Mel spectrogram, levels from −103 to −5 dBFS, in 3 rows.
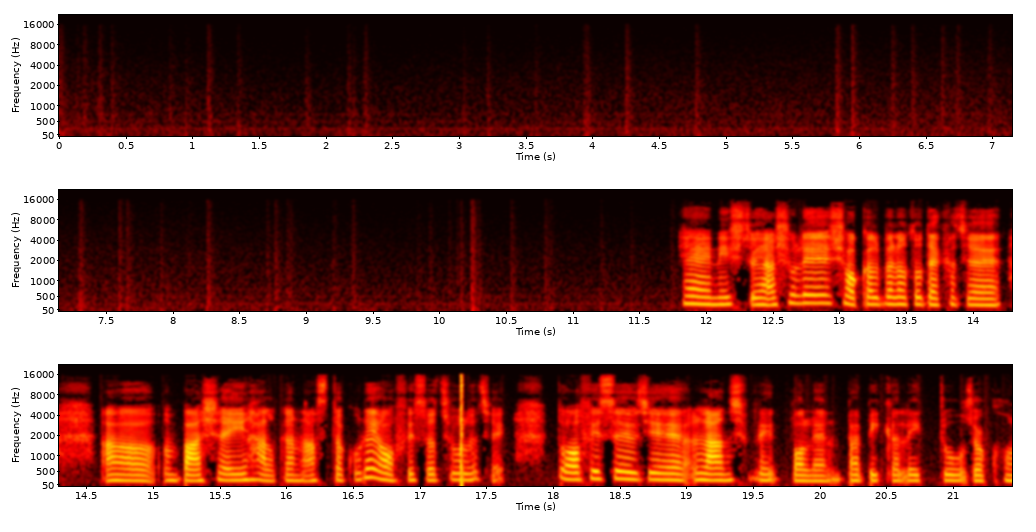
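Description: At 17.31 s the speech is interrupted by an uninitialised buffer: a 10 ms block was sent to the output before any audio had been written into it, so stale memory contents were played as samples, producing a brief, loud crack.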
